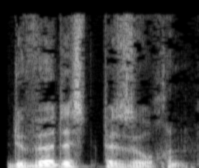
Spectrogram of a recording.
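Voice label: "besuchen", German, slow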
